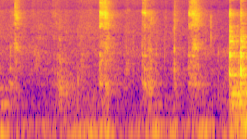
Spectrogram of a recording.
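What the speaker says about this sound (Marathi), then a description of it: "तर मी हे आधी हलवून घेते म्हणजे खोबरं करपणार नाही आपलं." Grated coconut is stirred in a pan so it does not burn, with a series of short, separate scraping strokes of a spoon against the metal, fairly quiet and spaced irregularly.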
